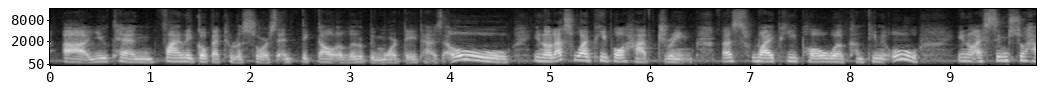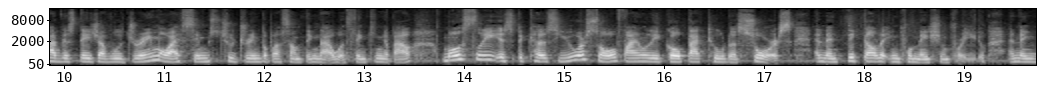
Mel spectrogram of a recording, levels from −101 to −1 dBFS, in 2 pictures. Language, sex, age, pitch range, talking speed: English, female, 30-49, 165-210 Hz, 225 wpm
